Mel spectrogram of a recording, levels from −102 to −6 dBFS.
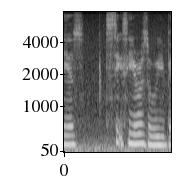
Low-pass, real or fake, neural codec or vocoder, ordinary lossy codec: none; real; none; none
